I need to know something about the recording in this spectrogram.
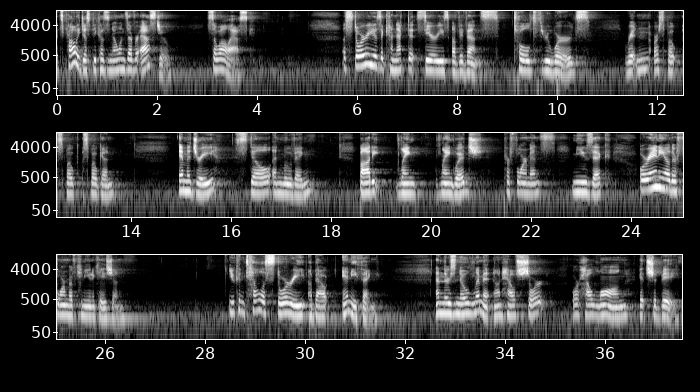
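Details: Adult woman who stutters, giving a conference keynote speech; audible part-word repetitions; stuttering.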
